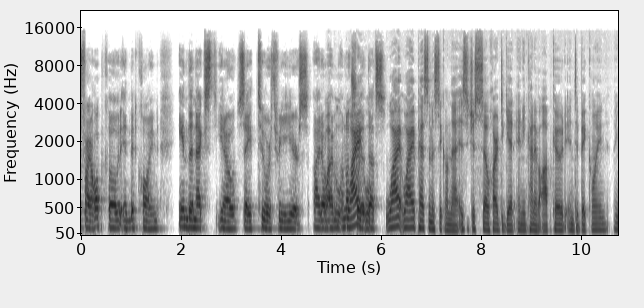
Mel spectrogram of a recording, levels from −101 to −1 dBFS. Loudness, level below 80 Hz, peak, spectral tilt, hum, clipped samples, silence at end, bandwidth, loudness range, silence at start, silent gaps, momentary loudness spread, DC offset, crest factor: -23 LUFS; -56 dBFS; -6 dBFS; -4.5 dB/octave; none; under 0.1%; 0 s; 15.5 kHz; 4 LU; 0 s; none; 8 LU; under 0.1%; 18 dB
